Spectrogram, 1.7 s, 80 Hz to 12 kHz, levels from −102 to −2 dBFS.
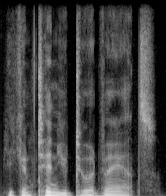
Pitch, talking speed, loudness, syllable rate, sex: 95 Hz, 145 wpm, -21 LUFS, 5.4 syllables/s, male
